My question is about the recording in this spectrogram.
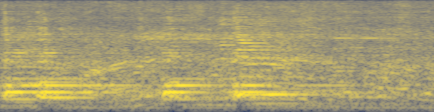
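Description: Bhawaiya folk instrumental passage: a dotara plucks a quick repeated melodic figure against a held bamboo flute line.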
